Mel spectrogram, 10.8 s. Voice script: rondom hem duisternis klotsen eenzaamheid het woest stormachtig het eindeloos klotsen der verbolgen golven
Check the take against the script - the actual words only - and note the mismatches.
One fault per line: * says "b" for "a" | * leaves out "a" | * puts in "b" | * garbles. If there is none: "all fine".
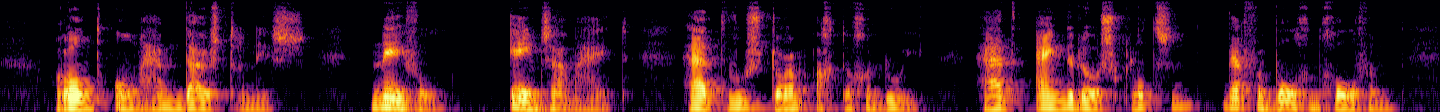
* says "nevel" for "klotsen"
* puts in "geloei"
